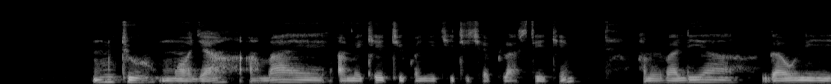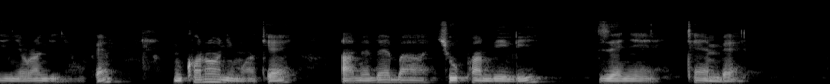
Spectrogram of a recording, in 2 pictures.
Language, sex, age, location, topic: Swahili, male, 18-24, Kisii, health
